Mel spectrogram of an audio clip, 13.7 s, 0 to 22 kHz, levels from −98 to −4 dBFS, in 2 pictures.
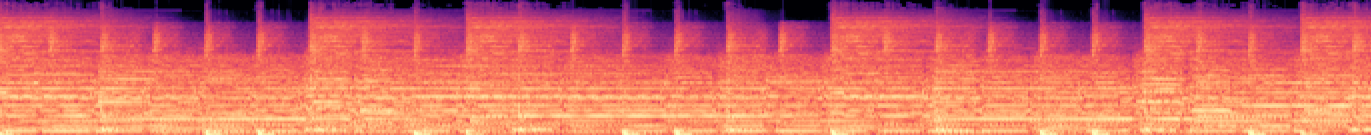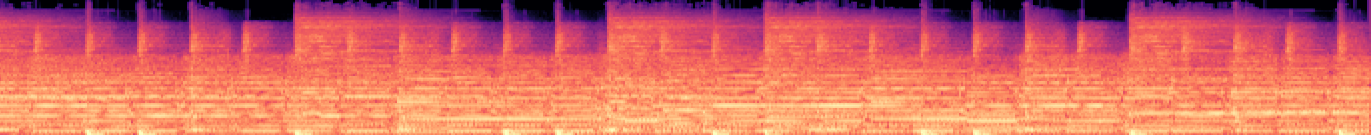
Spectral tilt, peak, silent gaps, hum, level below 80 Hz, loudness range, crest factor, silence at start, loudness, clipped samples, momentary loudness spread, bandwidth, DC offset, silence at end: -4 dB/octave; 0 dBFS; none; none; -20 dBFS; 1 LU; 8 dB; 0 s; -8 LUFS; 0.8%; 2 LU; 20 kHz; 1%; 0 s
